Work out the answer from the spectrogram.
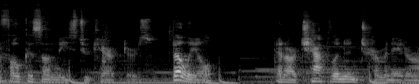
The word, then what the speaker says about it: Belial: I always thought it was Belial, but I listened to an audio drama a few weeks ago and it's pronounced Belial, so mind blown.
